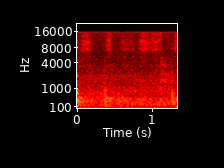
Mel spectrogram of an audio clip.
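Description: Quiet scratchy strokes of writing on a board in a classroom come as a few short, soft marks over a low steady hum.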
